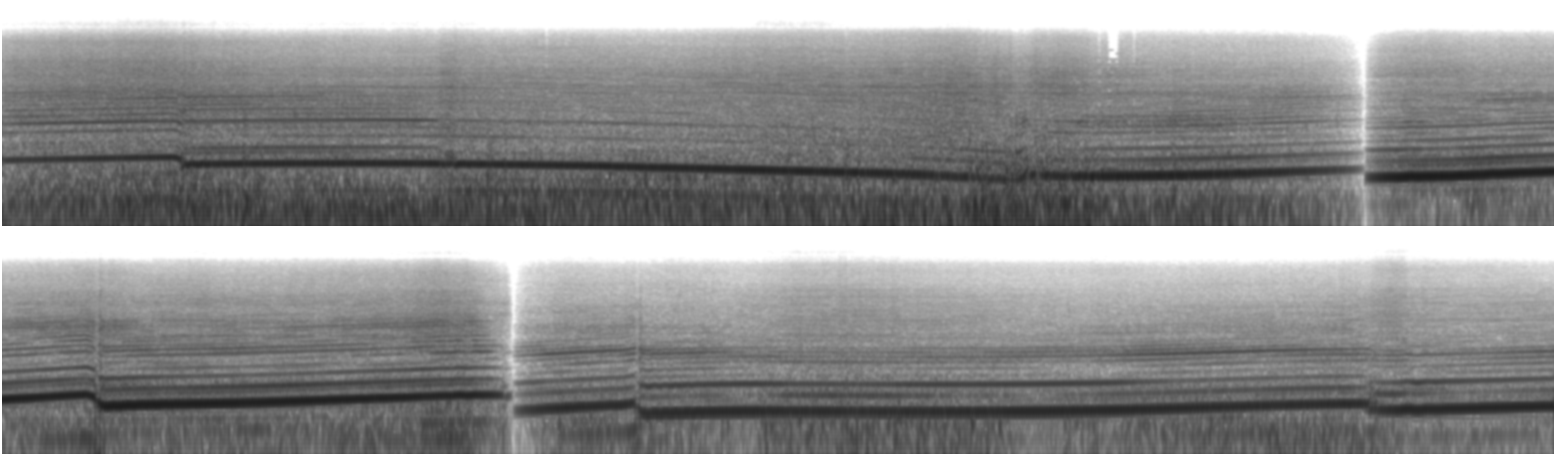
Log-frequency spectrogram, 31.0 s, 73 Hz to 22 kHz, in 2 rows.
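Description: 2023 Porsche 911 GT3 RS's 4.0-litre naturally aspirated flat-six running hard at high revs. The pitch climbs and sags with the throttle, and drops suddenly at the dual-clutch gearchanges, about three times. The sound cuts out briefly twice.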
